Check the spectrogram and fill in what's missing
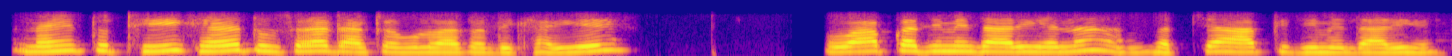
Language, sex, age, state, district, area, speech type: Hindi, female, 30-45, Uttar Pradesh, Ghazipur, rural, conversation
